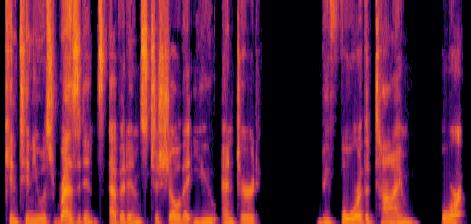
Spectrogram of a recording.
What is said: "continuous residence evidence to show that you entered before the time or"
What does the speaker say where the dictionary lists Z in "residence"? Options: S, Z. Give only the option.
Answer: Z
